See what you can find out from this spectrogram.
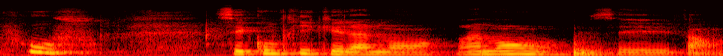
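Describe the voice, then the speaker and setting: A woman talks at a moderate pace in a fairly low voice. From Madagascar, Comoros and Réunion, raised in France. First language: Malagasy (speaking French). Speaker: YouTuber sharing personal faith story. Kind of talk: personal testimony. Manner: halting, many hesitations and repetitions.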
